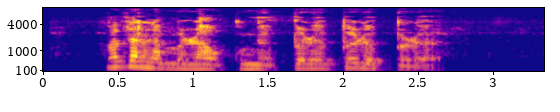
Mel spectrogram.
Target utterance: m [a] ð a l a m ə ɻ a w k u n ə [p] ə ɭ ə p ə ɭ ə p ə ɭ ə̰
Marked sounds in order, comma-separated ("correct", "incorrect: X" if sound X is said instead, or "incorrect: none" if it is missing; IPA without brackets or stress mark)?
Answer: correct, correct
